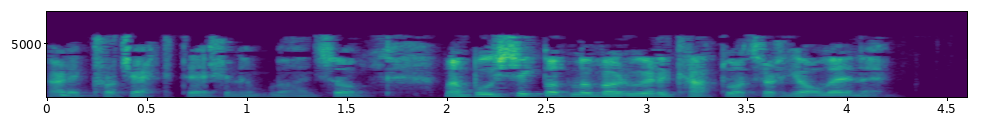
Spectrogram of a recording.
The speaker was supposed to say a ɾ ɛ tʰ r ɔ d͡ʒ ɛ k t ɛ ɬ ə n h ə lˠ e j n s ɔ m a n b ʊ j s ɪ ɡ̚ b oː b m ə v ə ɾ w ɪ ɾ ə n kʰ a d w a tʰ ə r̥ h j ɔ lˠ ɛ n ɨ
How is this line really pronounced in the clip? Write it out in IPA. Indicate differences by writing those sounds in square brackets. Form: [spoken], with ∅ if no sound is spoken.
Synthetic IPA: a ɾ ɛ [pʰ] r ɔ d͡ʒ ɛ k t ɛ ɬ ə n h ə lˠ [a] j n s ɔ m a n b ʊ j s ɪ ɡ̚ b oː [d] m ə v ə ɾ w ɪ ɾ ə n kʰ a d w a tʰ ə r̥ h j ɔ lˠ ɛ n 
